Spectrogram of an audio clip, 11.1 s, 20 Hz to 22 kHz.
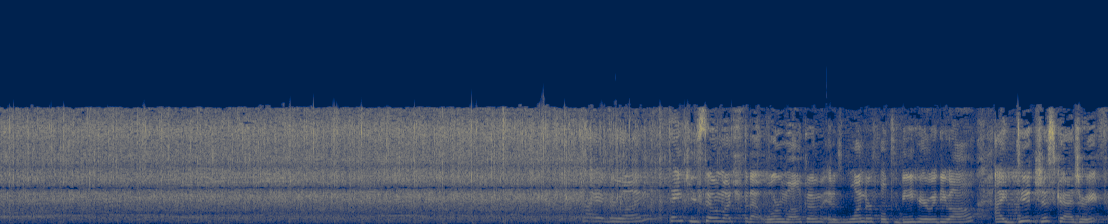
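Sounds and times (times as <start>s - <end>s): audience applauding: 0.0s - 7.1s.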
